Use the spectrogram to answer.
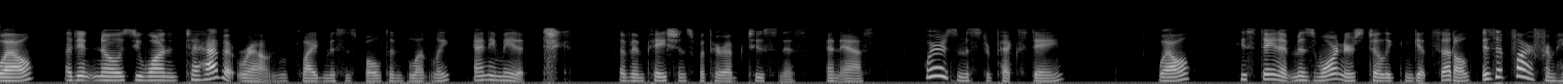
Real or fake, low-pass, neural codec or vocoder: real; 5.4 kHz; none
